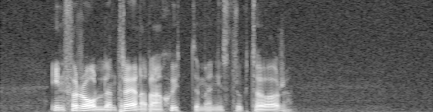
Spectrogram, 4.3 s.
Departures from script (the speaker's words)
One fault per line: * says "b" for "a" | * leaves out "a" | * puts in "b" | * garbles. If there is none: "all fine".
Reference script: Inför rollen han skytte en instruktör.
* puts in "tränade"
* puts in "med"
